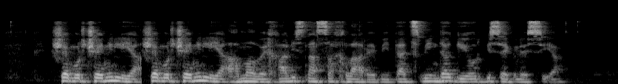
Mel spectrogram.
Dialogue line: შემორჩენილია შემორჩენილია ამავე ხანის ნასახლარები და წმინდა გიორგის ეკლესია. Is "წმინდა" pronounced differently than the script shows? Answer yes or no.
no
